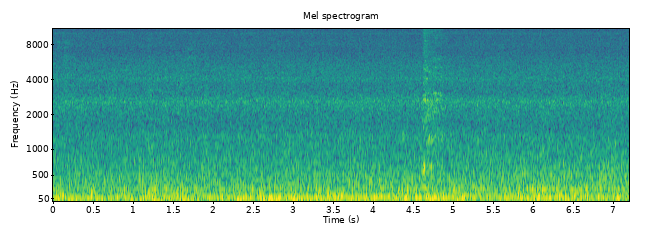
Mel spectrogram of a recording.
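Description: A passenger train running at speed, heard from the coach doorway: a steady low rumble of wheels on the rails mixed with wind rushing over the microphone. One brief sharp clack a little past halfway.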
